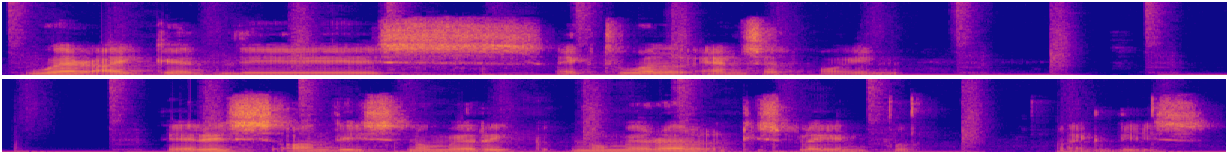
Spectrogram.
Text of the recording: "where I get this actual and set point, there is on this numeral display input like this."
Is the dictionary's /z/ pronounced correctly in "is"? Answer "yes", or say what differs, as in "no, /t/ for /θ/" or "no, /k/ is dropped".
no, /s/ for /z/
